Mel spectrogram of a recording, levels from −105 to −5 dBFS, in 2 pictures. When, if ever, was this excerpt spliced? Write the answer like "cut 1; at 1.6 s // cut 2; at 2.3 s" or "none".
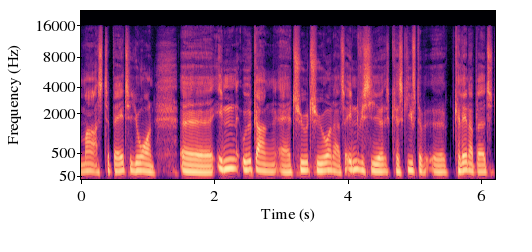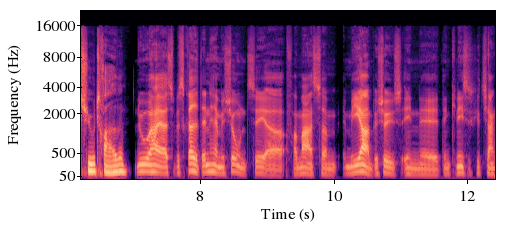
cut 1; at 6.9 s // cut 2; at 9.3 s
